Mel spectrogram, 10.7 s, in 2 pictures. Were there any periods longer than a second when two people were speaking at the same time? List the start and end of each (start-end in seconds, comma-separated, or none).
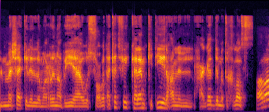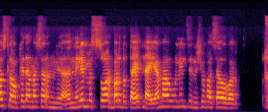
none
